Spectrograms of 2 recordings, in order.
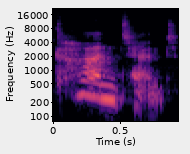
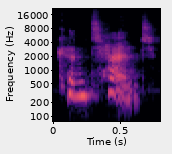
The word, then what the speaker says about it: content: You may have heard this word pronounced content, in which case it is a noun, but the way it's used in our stories this week is content, which is an adjective or describing word in a sentence.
